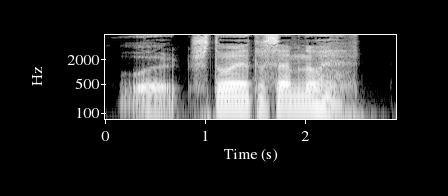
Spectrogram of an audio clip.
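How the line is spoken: Groaning, bewildered, sleepy. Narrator (Russian): Мужчина застонал, недоуменно сонно произнес

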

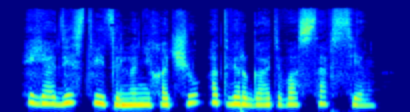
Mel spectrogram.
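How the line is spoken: Agitated whisper. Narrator (Russian): прошептала она, чувствуя, как снова неудержимо бьется сердце

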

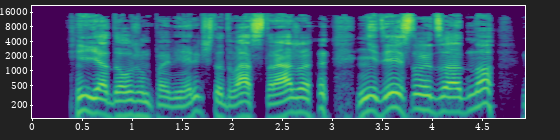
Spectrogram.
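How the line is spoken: Mocking laugh. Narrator (Russian): глумливо рассмеялся чародей

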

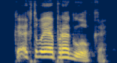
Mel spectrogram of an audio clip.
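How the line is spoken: Calm question. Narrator (Russian): спокойно спросил у нее

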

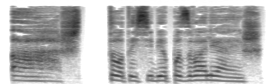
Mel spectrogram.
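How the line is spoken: Dog-like snarl. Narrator (Russian): собакой зарычал сосед-козел

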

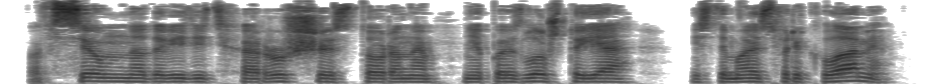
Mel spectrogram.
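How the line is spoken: Grumbled. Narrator (Russian): проворчал Хаврон

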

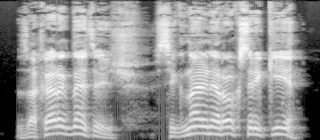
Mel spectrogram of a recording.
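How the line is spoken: Shouted. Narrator (Russian): крикнул десятник Стриж

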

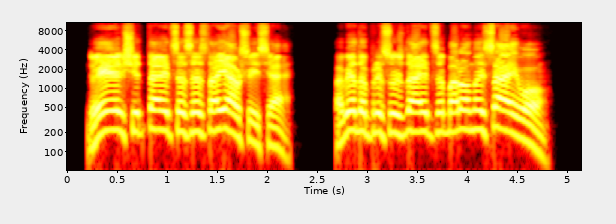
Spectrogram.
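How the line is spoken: Loud official announcement. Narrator (Russian): громко произнес судья

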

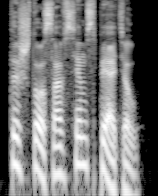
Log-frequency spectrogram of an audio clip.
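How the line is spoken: Shouted outburst. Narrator (Russian): выкрикнула она

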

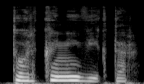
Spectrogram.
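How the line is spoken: Sigh. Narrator (Russian): вздохнула я

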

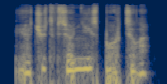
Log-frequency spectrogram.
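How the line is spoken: Whispered. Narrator (Russian): прошептала Ори

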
